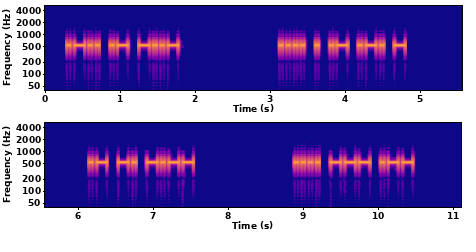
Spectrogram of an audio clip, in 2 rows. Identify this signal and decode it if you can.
Morse code, heard as a keyed tone, about 25 wpm, 550 Hz. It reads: LAX HEART ANY HOW
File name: Ultimate Word List / 25WPM Ultimate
